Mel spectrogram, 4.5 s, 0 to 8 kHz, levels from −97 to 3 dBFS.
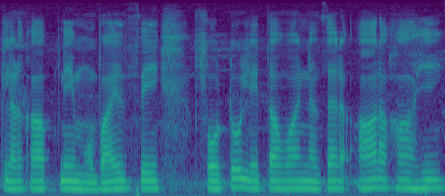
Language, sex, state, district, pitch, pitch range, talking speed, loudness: Hindi, male, Chhattisgarh, Raigarh, 120 Hz, 115-125 Hz, 160 wpm, -36 LUFS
